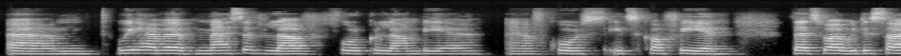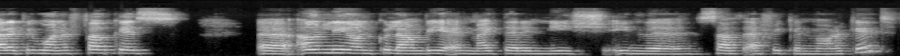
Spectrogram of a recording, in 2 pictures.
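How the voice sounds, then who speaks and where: A woman who co-runs a coffee import business, speaking gently in an interview. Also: mid-range voice, little pitch movement. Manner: slow and gentle, laughs between phrases. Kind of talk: casual interview talk. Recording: echoey room, from a distance.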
